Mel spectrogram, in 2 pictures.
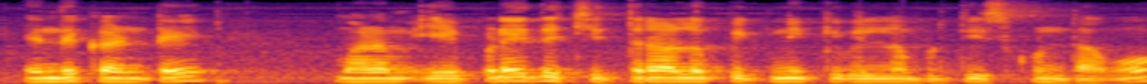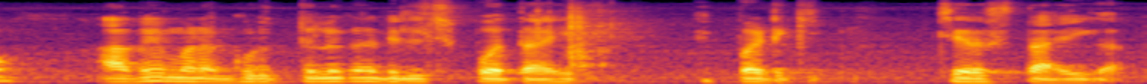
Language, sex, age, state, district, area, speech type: Telugu, male, 18-30, Telangana, Karimnagar, rural, spontaneous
